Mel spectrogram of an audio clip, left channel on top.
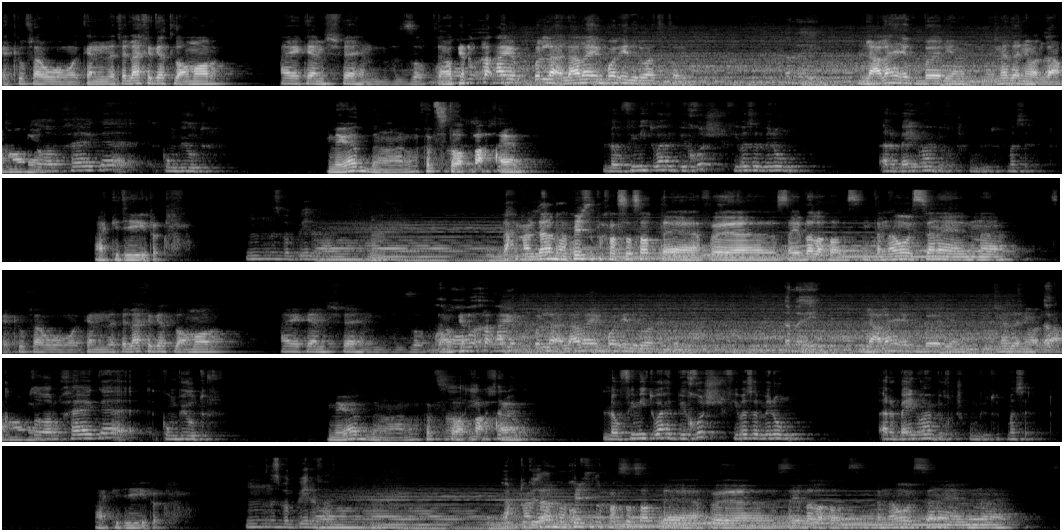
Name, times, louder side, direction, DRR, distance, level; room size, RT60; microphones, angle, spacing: voice 1, 0.0-2.2 2.8-6.9 8.6-11.0 13.9-15.8 22.1-23.0 24.8-25.1 26.2-31.3, left 6 dB, 80° left, 0.4 m, -21 dB
voice 2, 4.2-5.2 7.8-8.4 10.4-10.6 10.9-12.8 15.0-15.9 16.6-18.6 19.4-20.9 23.6-24.7 26.2-27.4, right 2 dB, 50° right, 0.7 m, -31 dB
sound 1, 5.0-10.2, equal, 10° right, 2.6 m, -28 dB
sound 2, 24.3-31.2, equal, 5° left, 2.9 m, -27 dB
9.5 x 4.2 x 4.5 m
head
